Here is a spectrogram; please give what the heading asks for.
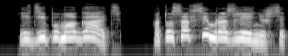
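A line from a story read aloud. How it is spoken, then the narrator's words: Shouted. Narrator (Russian): крикнул Ян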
